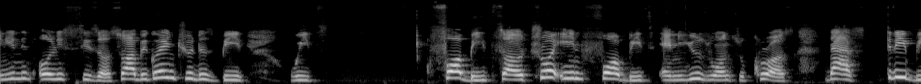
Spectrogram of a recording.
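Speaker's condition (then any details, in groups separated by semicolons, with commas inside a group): No condition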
